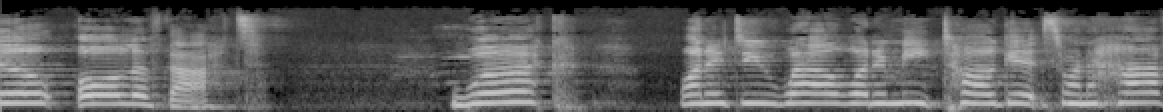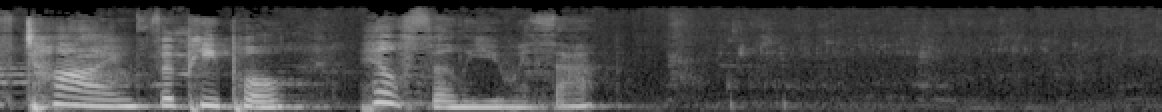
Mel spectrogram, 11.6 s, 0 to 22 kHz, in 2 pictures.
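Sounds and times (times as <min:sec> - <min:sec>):
speech: 0:00.4 - 0:01.2, 0:02.2 - 0:08.9
water pouring into a glass: 0:09.4 - 0:11.2.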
